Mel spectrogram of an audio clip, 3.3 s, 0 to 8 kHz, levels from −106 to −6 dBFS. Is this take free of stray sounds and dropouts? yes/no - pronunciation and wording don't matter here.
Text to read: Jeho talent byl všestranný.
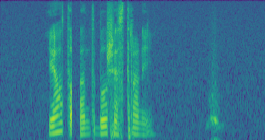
no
